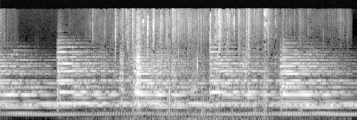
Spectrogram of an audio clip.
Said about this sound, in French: Les cloches. C'était les cloches de la chapelle qui retentissaient dans tout le village. Je m'aperçus qu'elles sonnaient plus rapidement qu'à l'habitude.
